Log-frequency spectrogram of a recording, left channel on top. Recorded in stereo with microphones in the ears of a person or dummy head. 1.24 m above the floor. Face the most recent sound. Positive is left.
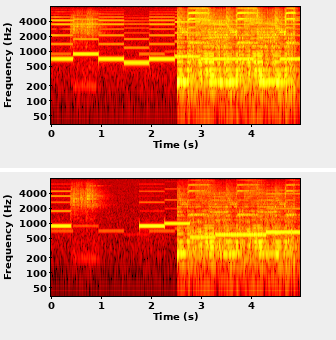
turn(degrees=65)  # may be behind; listen again after turning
